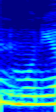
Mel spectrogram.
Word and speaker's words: pneumonia: निमोनिया में P silent होता है और हम इसे निमोनिया ही प्रोनाउंस करते हैं।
